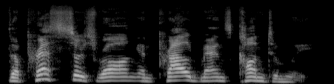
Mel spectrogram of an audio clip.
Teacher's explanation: But Shakespeare means us to elide the word the with oppressors and to make contumely in fact 3 syllables with the main stress on the first syllable and another lesser stress on the last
